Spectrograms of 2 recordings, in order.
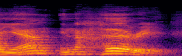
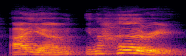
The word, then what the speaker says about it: I'm in a hurry: explicar tudo isso gente a pronúncia correta é a ian e na ri ian e na ri já está inscrito em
